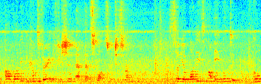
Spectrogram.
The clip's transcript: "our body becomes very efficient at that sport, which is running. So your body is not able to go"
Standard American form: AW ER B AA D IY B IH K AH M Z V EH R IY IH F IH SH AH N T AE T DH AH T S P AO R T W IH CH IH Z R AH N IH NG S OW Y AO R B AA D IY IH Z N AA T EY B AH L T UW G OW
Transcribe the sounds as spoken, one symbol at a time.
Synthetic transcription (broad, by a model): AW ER B AA D IY B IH K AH M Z V EH R IY IH F IH SH AH N T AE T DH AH T S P AO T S W IH CH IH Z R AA IH S OW Y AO B AA D IY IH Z N AA T EY B AH L T UW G OW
